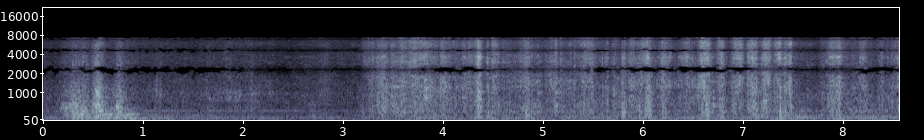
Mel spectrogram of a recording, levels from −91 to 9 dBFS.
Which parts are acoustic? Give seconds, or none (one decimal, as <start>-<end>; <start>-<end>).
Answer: 0.0-2.0; 3.9-4.5; 5.4-7.1; 8.1-8.6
